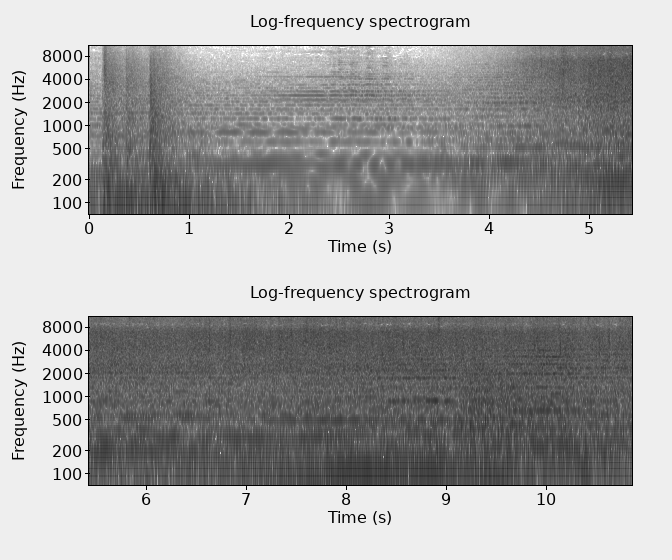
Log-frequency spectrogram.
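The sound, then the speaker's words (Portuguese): Steady rain falls continuously, a dense hiss of drops spattering on surfaces, with low rumbling underneath that swells slightly louder midway through. No voices are present. “sentado em seu quarto, deslumbrando pela janela o fim desse dia de chuva.”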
